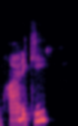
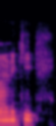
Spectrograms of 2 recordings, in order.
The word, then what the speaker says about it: Heinicke: Heinicke? – I think so. – Is that how you say it? – Yep, I think so. – Heinicke.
